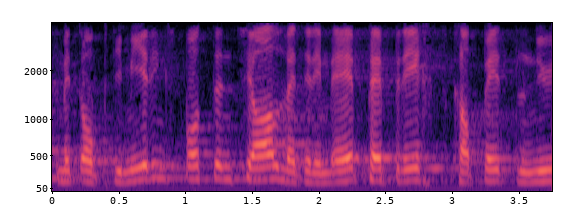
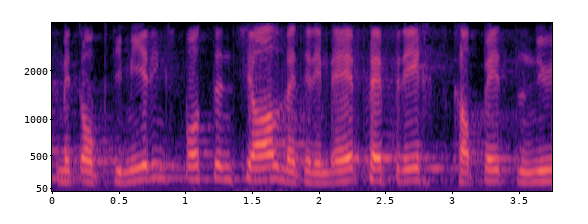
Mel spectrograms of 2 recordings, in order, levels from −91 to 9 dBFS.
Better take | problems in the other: first | noise reduction (neural separator model SepFormer DNS4)

